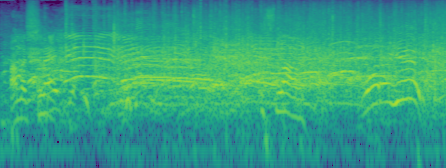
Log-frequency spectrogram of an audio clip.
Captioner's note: audience cheering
